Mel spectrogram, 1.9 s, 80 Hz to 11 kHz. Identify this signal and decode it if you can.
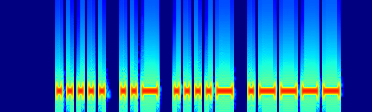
Morse code, heard as a keyed tone, about 45 wpm, 700 Hz. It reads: 5U41
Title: Four Challenging Letter-Number Combinations 45wpm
